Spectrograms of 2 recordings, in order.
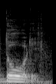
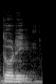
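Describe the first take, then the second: First: The o vowel is long. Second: The o vowel is short. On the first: "the pronunciation is actually dori" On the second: "you'll see it written with one O"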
